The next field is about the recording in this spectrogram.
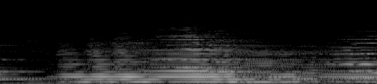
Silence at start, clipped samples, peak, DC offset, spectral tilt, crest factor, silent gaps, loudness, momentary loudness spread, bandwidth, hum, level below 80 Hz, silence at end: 0 s; under 0.1%; -16 dBFS; under 0.1%; -8 dB/octave; 16 dB; none; -33 LUFS; 16 LU; 8.4 kHz; none; -58 dBFS; 0 s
